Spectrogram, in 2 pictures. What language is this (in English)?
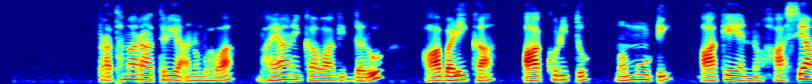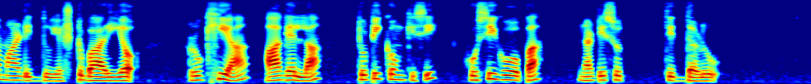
Kannada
